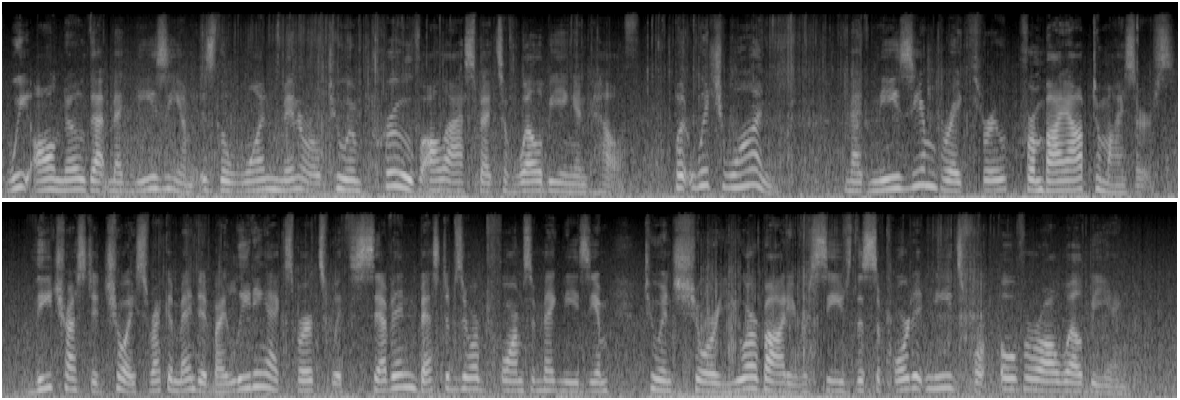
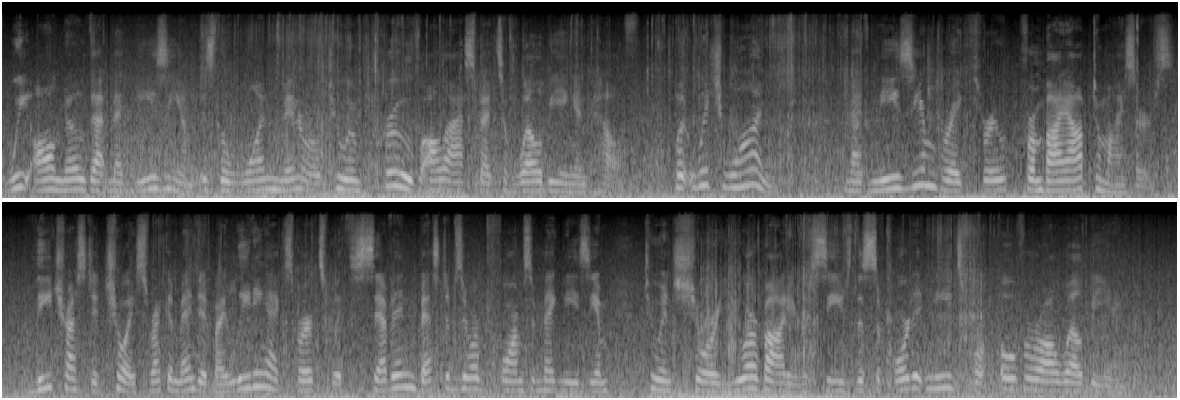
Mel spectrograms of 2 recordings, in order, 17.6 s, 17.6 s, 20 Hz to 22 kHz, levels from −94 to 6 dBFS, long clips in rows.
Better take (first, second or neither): first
